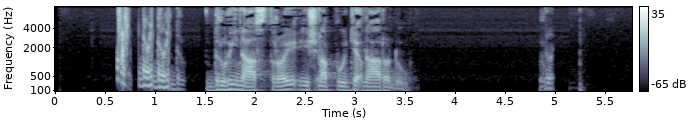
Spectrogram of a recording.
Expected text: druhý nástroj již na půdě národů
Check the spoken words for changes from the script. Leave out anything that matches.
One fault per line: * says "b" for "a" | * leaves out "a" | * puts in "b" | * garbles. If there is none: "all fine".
all fine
